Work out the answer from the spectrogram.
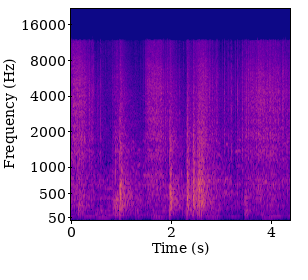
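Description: Aerial fireworks bursting overhead: several sharp bangs about a second apart, over a steady crackling hiss.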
